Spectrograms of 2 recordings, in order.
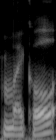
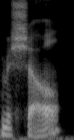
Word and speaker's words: Michael: Well, the author shares this funny story about a radio station and they were mispronouncing George Michael as George Michelle.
